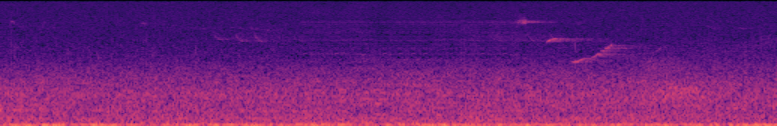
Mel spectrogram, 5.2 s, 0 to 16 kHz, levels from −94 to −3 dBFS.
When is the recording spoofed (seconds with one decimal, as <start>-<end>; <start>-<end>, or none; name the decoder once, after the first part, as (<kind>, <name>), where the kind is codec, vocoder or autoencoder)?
2.0-3.5 (codec, SNAC)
